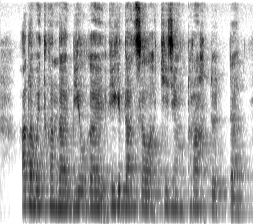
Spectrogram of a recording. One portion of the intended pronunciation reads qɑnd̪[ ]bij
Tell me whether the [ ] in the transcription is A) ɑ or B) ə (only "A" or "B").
A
